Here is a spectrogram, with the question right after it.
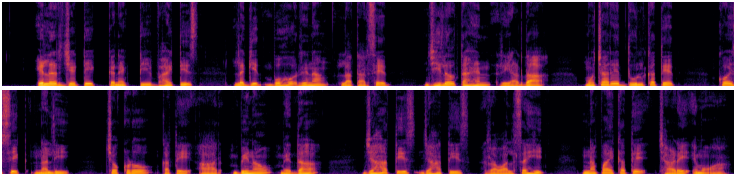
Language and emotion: Santali, neutral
